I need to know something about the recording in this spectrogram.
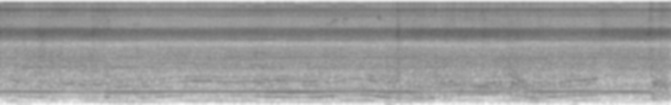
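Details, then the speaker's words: Bissell Power Force bagless vacuum picking up test debris makes a steady high whistle with wavering, warbling tones over the motor, a noise it has never made before. It spat debris everywhere and turned some items to powder. "Bissel has never made that noise before. But it's basically spat everything everywhere I gave it."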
